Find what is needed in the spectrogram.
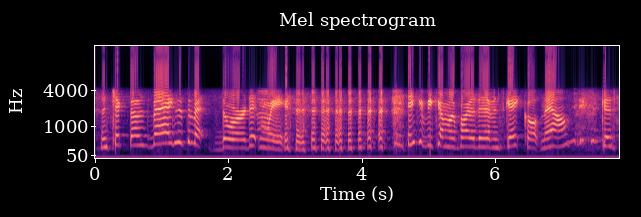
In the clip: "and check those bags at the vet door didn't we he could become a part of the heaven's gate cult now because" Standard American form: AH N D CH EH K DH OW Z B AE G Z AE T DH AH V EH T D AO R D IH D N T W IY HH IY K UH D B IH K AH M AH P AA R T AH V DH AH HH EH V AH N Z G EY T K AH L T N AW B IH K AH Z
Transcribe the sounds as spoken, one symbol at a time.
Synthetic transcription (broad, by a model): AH N CH EH K DH OW Z B AE G Z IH T DH AH B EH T D AO R D IH D N T W IY HH IY K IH D B IH K AH M AH P AA R T AH V DH AH HH EH V AH N Z G EY T K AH L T N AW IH K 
